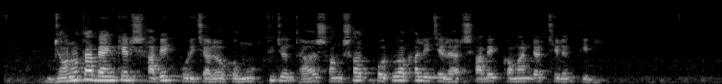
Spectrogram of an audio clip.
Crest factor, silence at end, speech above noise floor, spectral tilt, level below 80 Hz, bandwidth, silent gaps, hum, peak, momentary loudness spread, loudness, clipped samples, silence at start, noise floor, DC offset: 20 dB; 1.2 s; 36 dB; -6 dB/octave; -62 dBFS; 11.5 kHz; none; none; -4 dBFS; 13 LU; -23 LUFS; under 0.1%; 0.45 s; -59 dBFS; under 0.1%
